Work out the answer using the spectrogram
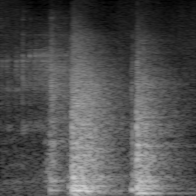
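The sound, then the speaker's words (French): Cellar door pushed shut: two heavy, dull thuds about half a second apart, each with a brief rattling decay, standing out loudly over a faint low hum. “il entre dans la cave, pousse la porte pour la fermer.”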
